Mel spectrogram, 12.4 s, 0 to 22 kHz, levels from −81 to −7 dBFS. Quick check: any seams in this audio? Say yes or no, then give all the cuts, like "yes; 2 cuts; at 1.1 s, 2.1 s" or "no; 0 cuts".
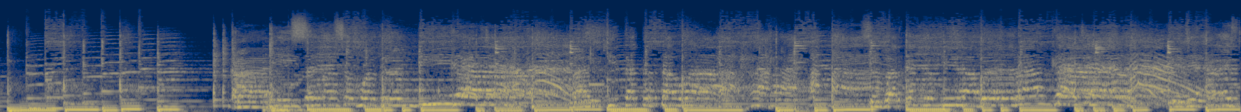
no; 0 cuts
